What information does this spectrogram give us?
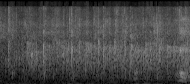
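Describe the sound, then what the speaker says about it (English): An audience at a gurukula gathering applauds, a soft, steady round of many hands clapping heard from a distance for the full stretch, without speech over it. "another round of applause."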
